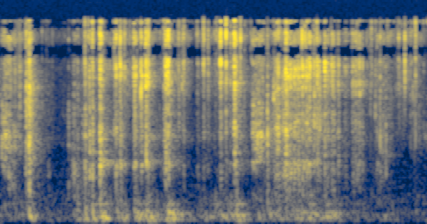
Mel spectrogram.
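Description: A metal utility blade shaves long curls from a solid, dry, pink rectangular soap bar held in the hands. A quiet series of crisp, crinkly scrapes and snaps rises and falls, each stroke mixing a low thud with bright, dry rasping. The strokes come quickly with little ring between them.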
